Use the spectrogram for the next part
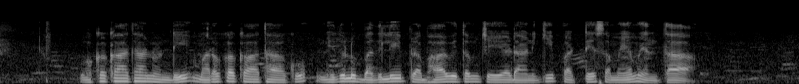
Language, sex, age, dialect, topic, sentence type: Telugu, male, 31-35, Telangana, banking, question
